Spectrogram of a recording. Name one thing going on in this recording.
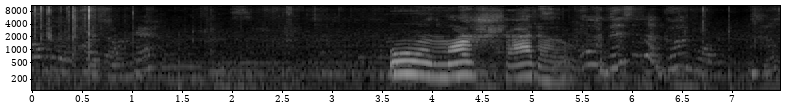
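Playing cards slide and rub against each other.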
